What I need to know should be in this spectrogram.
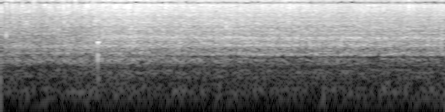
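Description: Curry splashes into a hot pan and sizzles loudly.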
